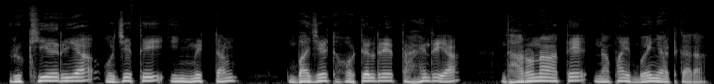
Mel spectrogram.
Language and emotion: Santali, fearful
